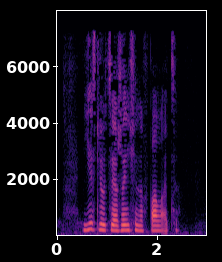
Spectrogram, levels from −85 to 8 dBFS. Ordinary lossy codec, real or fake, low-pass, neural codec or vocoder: MP3, 32 kbps; fake; 7.2 kHz; autoencoder, 48 kHz, 32 numbers a frame, DAC-VAE, trained on Japanese speech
